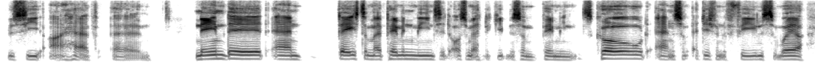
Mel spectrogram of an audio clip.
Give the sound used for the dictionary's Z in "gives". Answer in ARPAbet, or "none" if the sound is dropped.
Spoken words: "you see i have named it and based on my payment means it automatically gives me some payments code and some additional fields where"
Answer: none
